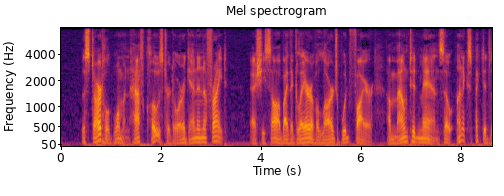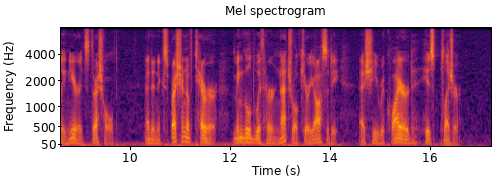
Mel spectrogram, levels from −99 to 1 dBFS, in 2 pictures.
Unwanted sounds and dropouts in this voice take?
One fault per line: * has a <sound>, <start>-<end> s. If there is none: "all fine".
all fine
